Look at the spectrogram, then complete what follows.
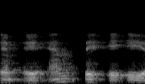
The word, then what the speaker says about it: mentee: Jadi kalau dalam mentoring dibina, narasumbernya itu namanya mentor, pesertanya namanya mentee. Tulisannya MENTEE ya, bacanya mentee.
